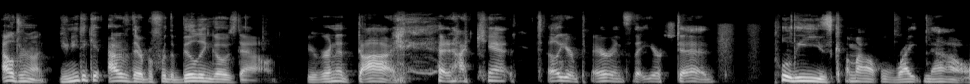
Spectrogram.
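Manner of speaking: desperate, frantic pleading tone, high. Voicing a character in the game, calling to another character: desperate pleading. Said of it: "She ju- she just sounds desperate".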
